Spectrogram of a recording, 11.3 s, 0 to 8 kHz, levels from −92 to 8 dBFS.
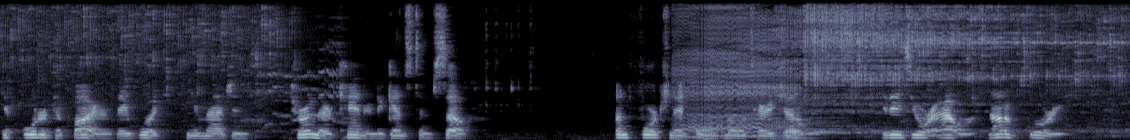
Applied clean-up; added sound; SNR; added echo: classical method WPE with log-MMSE.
